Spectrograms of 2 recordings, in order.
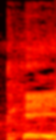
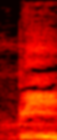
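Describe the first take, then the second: First: পি with a strongly aspirated p, "phee"; correct pronunciation. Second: পি with an unaspirated p; wrong pronunciation. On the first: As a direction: puff air on the p of পি. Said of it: "Its correct pronunciation is". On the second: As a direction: say পি with no puff of air. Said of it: "It's wrong pronunciation". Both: Shown as a demonstration.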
